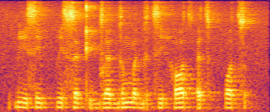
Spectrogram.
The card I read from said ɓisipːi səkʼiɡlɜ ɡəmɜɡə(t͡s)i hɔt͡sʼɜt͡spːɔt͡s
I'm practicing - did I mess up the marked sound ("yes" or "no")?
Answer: no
